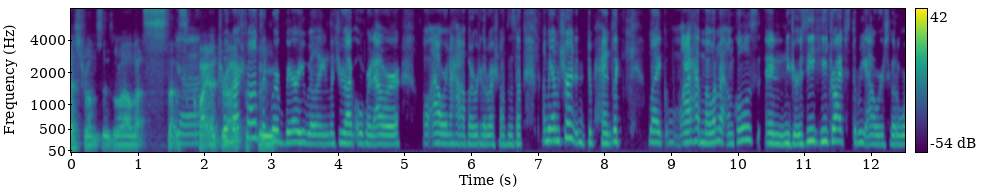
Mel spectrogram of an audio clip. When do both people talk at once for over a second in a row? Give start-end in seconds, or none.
1.6-3.2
